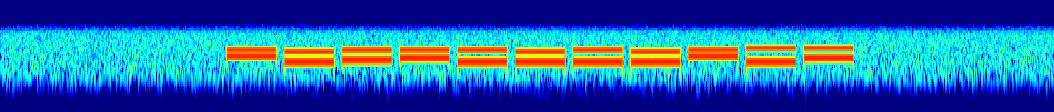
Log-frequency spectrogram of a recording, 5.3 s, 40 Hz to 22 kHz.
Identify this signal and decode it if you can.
DTMF, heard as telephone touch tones, dialled by machine, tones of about 250 ms. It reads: 01582121039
